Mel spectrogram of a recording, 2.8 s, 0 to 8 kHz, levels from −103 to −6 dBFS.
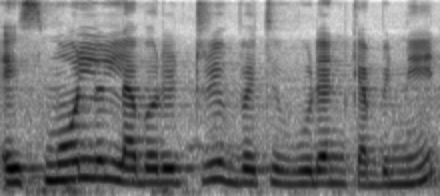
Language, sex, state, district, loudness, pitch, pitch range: English, female, Telangana, Hyderabad, -15 LUFS, 215 Hz, 205-245 Hz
